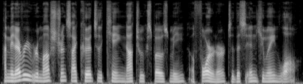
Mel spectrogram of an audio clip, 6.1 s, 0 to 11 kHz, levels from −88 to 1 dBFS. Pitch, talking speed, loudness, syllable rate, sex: 120 Hz, 190 wpm, -21 LUFS, 5.2 syllables/s, male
